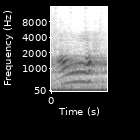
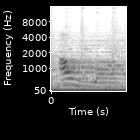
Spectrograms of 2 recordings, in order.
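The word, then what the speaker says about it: الله: Nah, ketika baca Allah bukan Allah bacanya ya, tapi pas waktu masuk ke lamnya itu diganti menjadi loh ya, seperti itu bacanya Allah. Sehingga di sini ada keterangan tafkhim. Tafkhim itu artinya tebel, jadi seolah-olah mulut kita tebel ya.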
